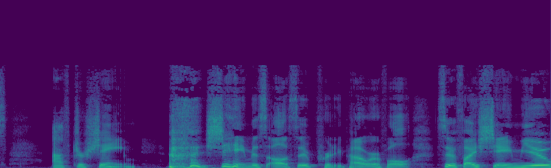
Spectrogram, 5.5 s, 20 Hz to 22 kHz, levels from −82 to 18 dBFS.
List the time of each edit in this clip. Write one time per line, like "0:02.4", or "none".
0:01.4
